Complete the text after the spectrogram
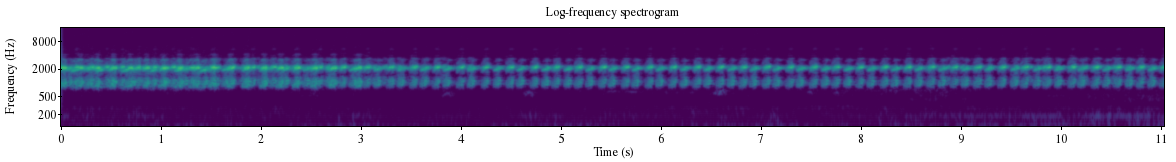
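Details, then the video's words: Night chorus of singing tree frogs at a forest pond in north-east Italy in mid-April; fast pulsed, nasal croaks stream without pause, many voices layered into a constant shimmering rattle. "relaxing forest pond by night with singing tree frogs"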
